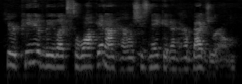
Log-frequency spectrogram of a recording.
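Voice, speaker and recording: Captured on an officer's body camera, the recording is distant and roomy with slight background noise. A middle-aged woman, a mother, speaks briskly at medium pitch as she gives a police officer her statement. She rambles, sounding earnest and worried, and fills her speech with "like."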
